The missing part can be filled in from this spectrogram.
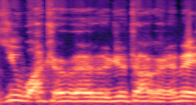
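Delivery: put-on demon voice. Retelling Mephisto's reply when another man got in his face, Mephisto demon voice. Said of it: "Just goes all demon voice".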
